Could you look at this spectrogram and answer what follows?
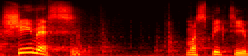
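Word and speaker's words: Seamus: you thanks buddy it's pronounced Sheamus all right bro okay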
